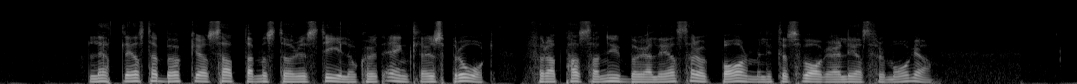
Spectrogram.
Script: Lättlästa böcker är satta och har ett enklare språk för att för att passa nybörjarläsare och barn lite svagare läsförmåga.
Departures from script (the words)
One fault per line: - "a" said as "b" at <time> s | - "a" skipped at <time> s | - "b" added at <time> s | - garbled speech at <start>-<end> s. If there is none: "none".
- "med större stil" added at 2.5 s
- "för att" skipped at 5.6 s
- "med" added at 7.5 s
